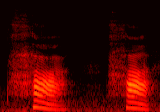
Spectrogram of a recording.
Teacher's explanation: right about the moment that I'm releasing that t, that's when my vocal folds are open the widest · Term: so strongly aspirated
